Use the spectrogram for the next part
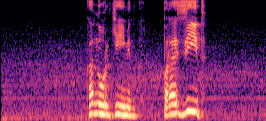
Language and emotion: Russian, angry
